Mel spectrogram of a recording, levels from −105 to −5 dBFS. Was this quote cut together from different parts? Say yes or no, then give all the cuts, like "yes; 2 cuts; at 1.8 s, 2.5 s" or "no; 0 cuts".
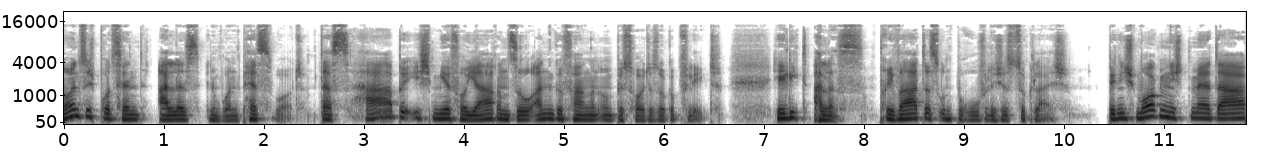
yes; 1 cut; at 2.5 s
